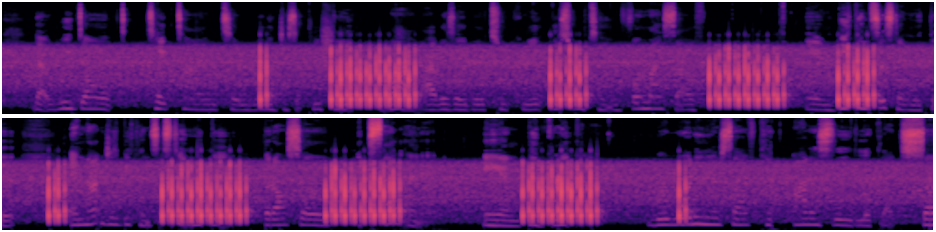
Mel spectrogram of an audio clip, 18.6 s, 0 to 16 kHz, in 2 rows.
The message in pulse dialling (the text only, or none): 1 9 4 8 4 2 9 8 8 1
